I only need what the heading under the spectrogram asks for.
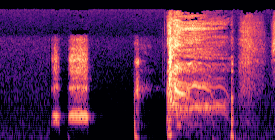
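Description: A whistle blown in a few bursts: two short toots, a pause, then a long, loud, shrill blast with a wavering pitch and one more quick blast. No one talks.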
